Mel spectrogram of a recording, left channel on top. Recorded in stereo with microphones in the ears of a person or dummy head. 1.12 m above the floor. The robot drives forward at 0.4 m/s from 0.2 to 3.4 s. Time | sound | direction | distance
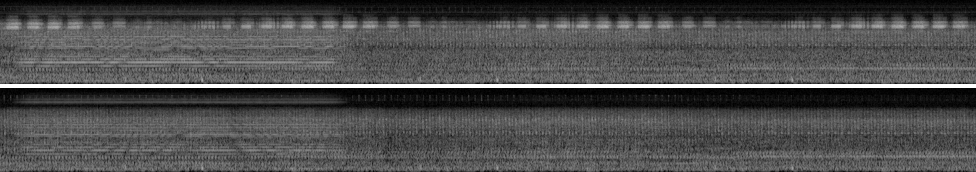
0.0 | an insect | 75° left (ahead or behind) | ?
